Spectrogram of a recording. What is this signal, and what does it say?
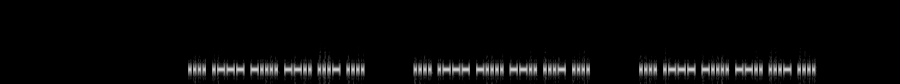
Morse code, heard as a keyed tone, about 50 wpm, 700 Hz. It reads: HJ6ZVH HJ6ZVH HJ6ZVH
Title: DXCC-100 Call Signs - 6 Characters - Repeated 3x - 50wpm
